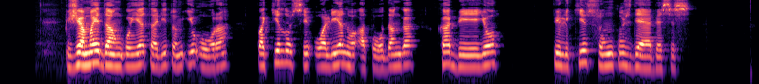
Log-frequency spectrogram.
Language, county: Lithuanian, Panevėžys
